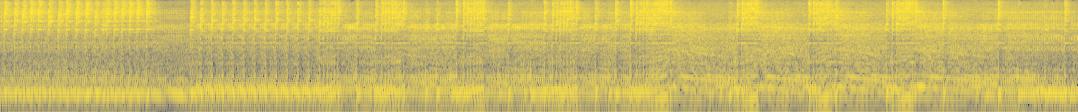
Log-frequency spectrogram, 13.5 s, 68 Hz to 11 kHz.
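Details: 1983 Vespa PX125E two-stroke, first start after total restoration with an overhauled engine: new crankshaft, 177cc cylinder kit, bearings and clutch discs. Crisp buzz revving up and dropping back, pulling cleanly with no knocks or rattles.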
